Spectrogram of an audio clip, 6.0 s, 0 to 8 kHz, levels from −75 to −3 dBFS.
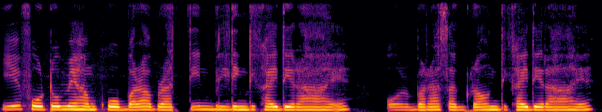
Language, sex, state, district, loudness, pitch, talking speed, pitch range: Hindi, female, Arunachal Pradesh, Longding, -14 LUFS, 200 Hz, 200 wpm, 195-210 Hz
